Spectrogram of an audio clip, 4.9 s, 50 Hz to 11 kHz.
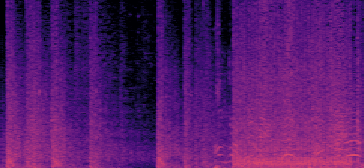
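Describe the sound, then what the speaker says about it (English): Machine gun fire in Company of Heroes 2, a 1v1 match: rapid rattling bursts of automatic fire, intermittent at first, then a sustained stream of shots amid battle noise. "Very aggressive machine gun play here by vbmars."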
